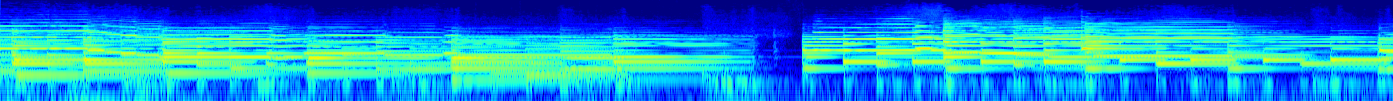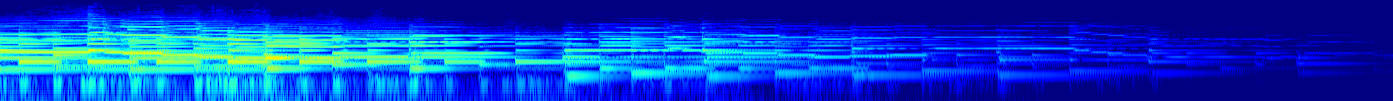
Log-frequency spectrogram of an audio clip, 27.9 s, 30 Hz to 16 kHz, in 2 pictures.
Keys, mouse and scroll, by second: 1.6 scroll up 1, 1.8-3.7 middle drag, 3.7 click, 3.9-4.7 scroll up 3, 4.1 middle click, 4.4 shift+middle click, 4.7-6.3 middle drag, 6.3 scroll up 1, 6.5-8.4 shift+middle drag, 8.4 click, 9.2 click, 9.2-9.6 scroll up 1, 9.6 middle click, 10.5 shift+scroll up 1, 10.8 middle click, 11.3 scroll up 1, 11.5-13.6 shift+middle drag, 13.6-14.0 scroll up 1, 14.0-15.7 middle drag, 15.7-16.1 scroll up 1, 16.1-27.1 middle drag, 27.1 click.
